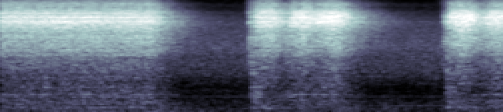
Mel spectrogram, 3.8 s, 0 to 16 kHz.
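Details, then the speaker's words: 1949 Chevrolet Deluxe, sitting for years, blowing through fuel line: three dry hissing air bursts cut off cleanly with no gurgle; air passes but no fuel. "It just sounds like the air is coming through it. It just doesn't sound like it's gurgling."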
